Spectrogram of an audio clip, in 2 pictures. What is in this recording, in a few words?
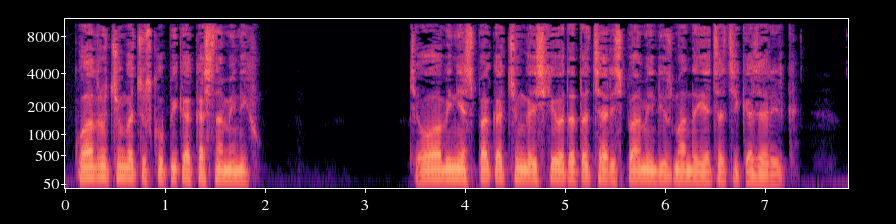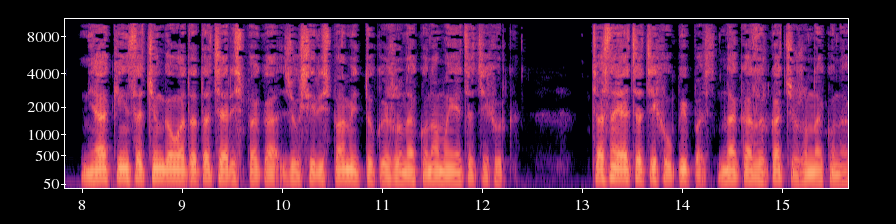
good news quichua otovalo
